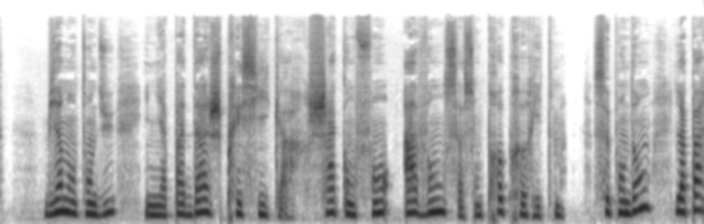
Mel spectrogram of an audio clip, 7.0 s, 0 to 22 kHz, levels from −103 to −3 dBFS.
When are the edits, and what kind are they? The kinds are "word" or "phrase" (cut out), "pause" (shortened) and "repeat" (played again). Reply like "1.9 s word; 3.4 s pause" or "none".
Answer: 5.9 s pause

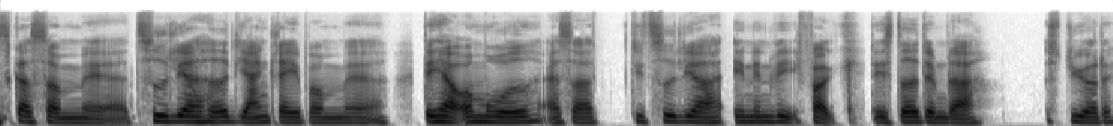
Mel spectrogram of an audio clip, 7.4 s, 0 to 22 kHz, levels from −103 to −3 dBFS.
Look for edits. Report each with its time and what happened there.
2.7 s pause; 5.8 s pause

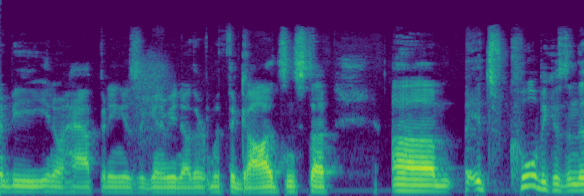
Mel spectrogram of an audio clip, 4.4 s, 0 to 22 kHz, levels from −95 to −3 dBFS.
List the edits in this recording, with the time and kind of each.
1.5 s word; 3.5 s word

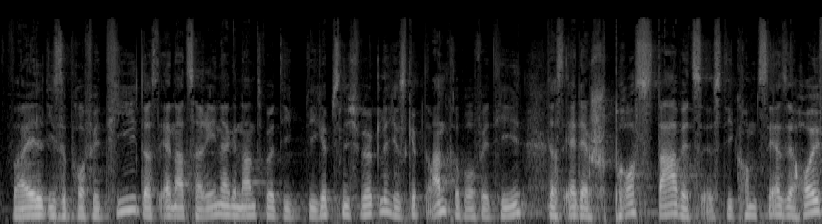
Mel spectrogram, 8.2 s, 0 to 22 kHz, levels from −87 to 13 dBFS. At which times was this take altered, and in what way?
4.3 s word; 5.5 s word

